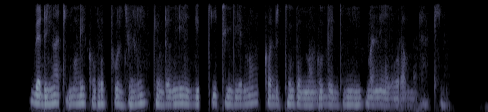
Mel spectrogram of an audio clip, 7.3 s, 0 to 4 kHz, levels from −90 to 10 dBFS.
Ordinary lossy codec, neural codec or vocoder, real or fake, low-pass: none; codec, 24 kHz, 1.5 kbps, HILCodec; fake; 3.6 kHz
